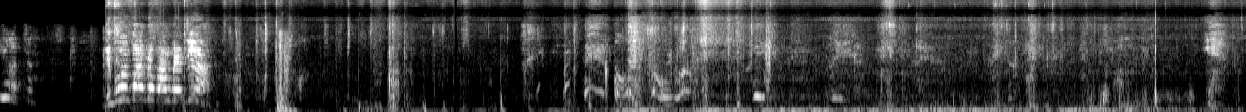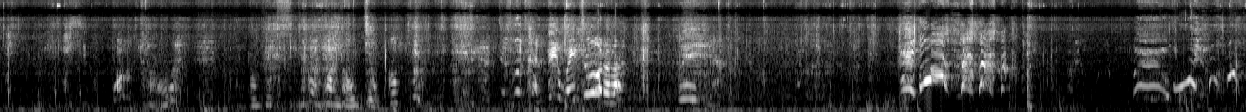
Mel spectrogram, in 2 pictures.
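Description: A young woman speaks with animation nearby.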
